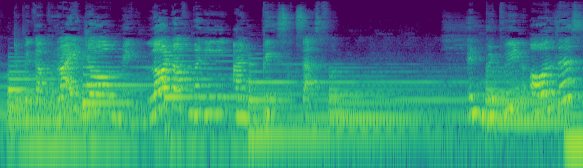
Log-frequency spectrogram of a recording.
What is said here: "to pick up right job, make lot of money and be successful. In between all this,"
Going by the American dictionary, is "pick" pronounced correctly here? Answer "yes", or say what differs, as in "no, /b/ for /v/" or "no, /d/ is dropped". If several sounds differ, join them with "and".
no, /b/ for /p/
